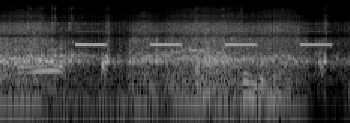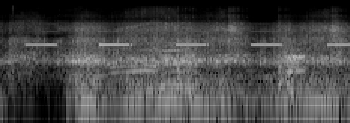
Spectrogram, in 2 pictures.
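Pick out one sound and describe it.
A warning beep repeats steadily.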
